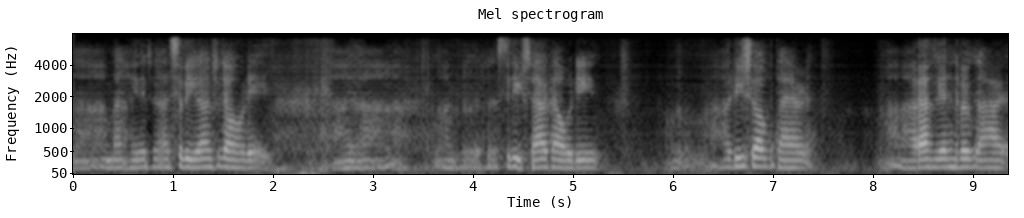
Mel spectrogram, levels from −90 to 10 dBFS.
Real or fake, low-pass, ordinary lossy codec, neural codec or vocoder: fake; 7.2 kHz; none; codec, 16 kHz, 0.5 kbps, FreqCodec, larger model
